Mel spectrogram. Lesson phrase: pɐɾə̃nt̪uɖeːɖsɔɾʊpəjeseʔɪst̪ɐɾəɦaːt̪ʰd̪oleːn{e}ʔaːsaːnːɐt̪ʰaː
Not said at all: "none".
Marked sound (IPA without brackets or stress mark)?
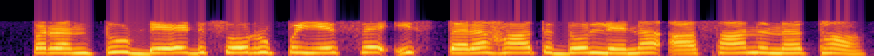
a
